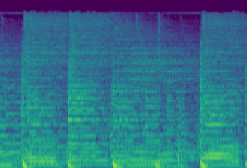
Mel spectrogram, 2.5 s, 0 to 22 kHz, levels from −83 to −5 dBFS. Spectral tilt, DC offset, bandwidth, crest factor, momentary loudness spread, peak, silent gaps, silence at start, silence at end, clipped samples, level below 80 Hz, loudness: -4 dB/octave; under 0.1%; 17 kHz; 16 dB; 4 LU; -8 dBFS; none; 0 s; 0 s; under 0.1%; -32 dBFS; -25 LUFS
